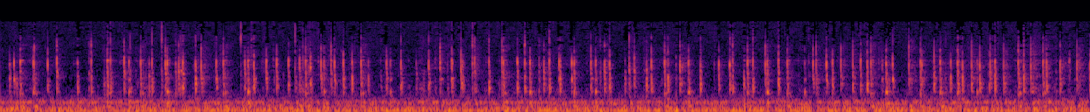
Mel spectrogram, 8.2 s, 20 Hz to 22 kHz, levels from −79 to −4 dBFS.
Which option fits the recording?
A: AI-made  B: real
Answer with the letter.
A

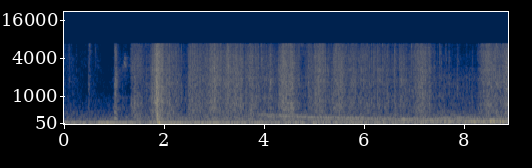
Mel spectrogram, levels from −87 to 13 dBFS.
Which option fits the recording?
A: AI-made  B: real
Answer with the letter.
A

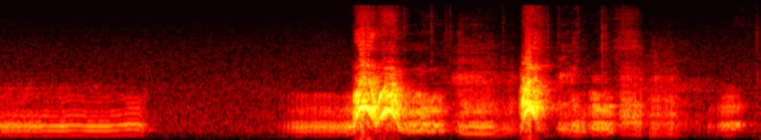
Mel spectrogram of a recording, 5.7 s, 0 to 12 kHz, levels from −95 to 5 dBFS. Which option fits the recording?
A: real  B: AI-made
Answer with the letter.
A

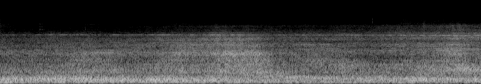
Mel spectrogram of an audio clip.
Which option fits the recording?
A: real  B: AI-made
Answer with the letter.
A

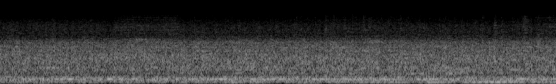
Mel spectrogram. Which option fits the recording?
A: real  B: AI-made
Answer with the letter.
B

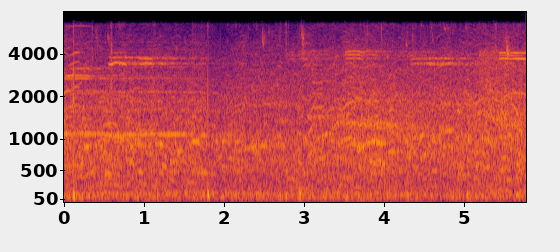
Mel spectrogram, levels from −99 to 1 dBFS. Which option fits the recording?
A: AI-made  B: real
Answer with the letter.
B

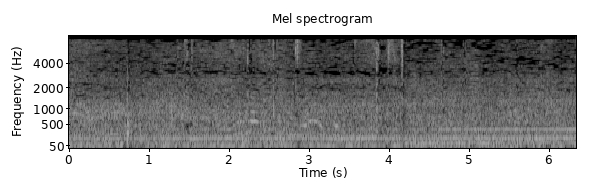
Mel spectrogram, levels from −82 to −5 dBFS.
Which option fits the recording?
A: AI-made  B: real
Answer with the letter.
B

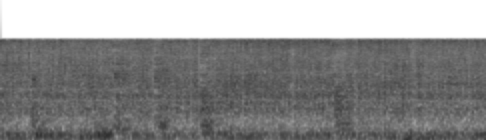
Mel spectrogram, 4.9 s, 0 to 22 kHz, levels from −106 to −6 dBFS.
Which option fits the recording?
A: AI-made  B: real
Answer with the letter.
B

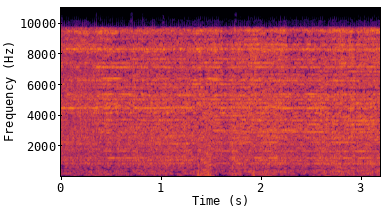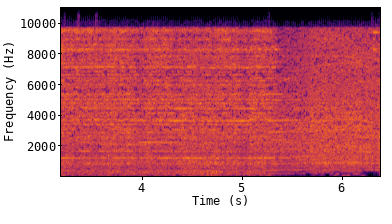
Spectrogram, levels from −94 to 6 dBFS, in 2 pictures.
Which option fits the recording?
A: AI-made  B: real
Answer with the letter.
B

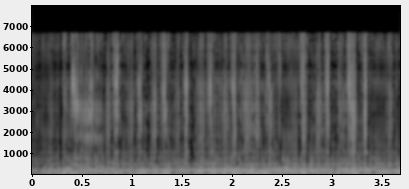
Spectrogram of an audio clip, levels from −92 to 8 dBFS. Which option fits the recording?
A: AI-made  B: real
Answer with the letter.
A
